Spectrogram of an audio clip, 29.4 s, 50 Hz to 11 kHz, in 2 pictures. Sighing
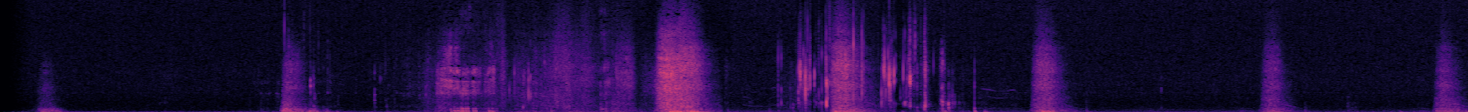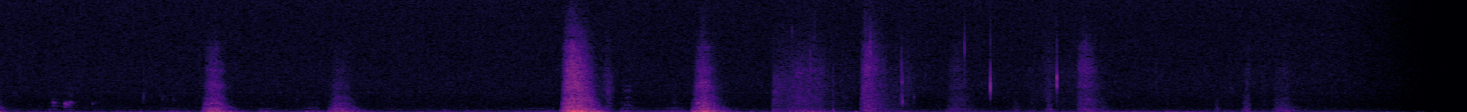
2.7 7.2

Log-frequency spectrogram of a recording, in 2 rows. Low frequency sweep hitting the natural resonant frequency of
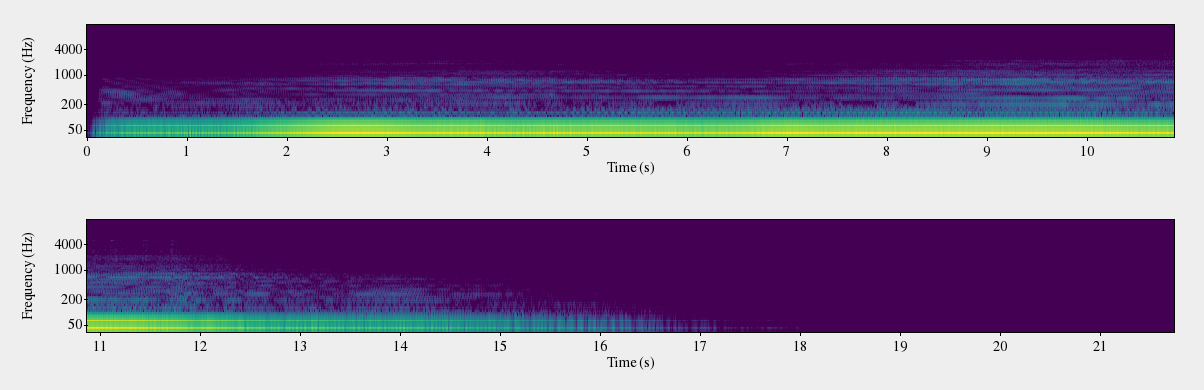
0.0 16.6

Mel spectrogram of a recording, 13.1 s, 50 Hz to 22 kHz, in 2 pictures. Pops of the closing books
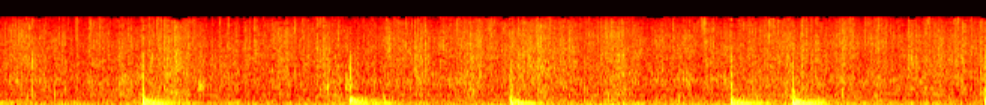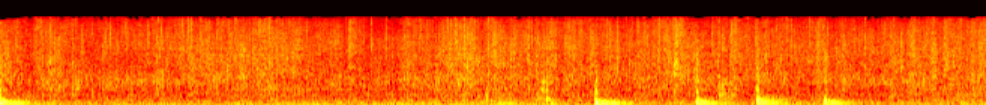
0.9 7.3, 9.6 13.1

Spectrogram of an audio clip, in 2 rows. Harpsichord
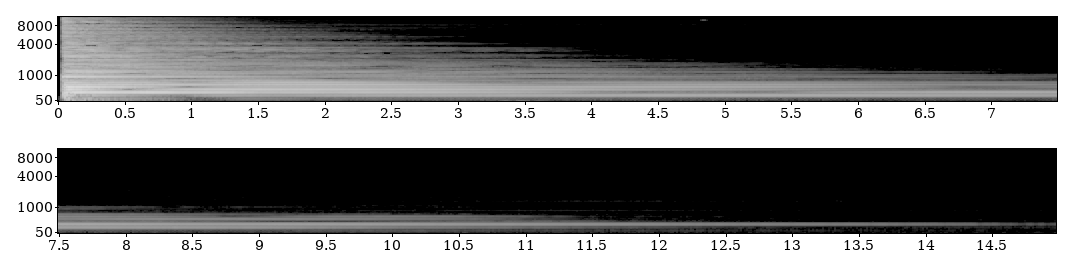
0.0 3.3

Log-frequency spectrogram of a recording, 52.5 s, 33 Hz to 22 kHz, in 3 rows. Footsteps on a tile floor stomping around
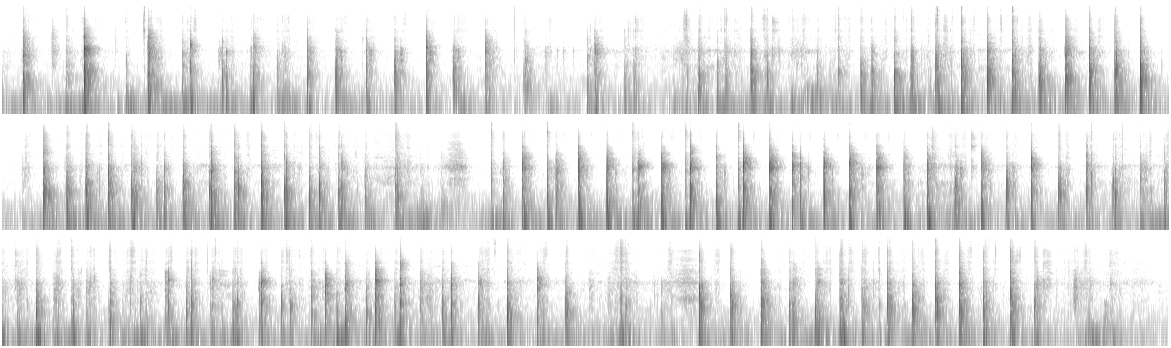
24.8 51.8

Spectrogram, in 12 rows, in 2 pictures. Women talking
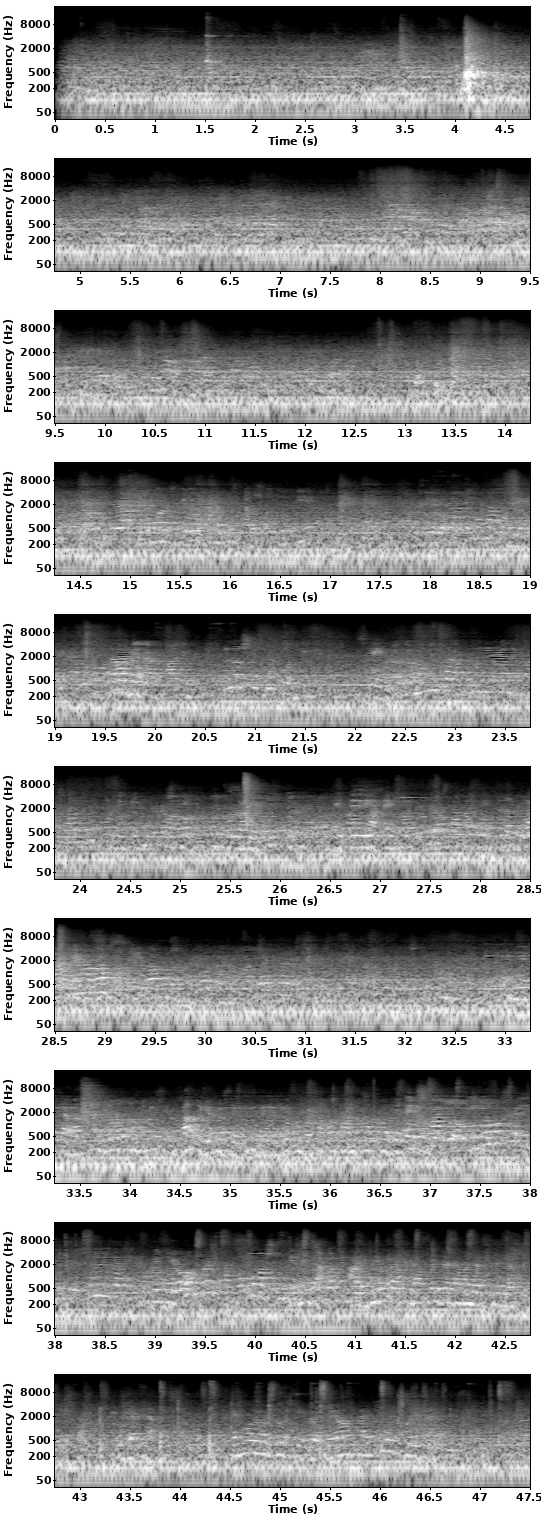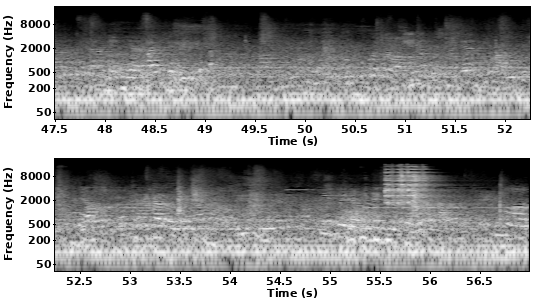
32.9 46.8, 47.4 49.4

